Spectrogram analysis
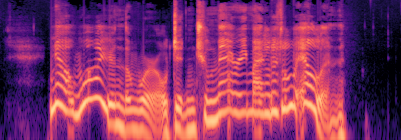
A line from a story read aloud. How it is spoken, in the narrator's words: Archer laughed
